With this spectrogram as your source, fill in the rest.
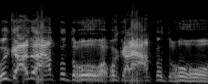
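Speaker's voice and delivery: put-on star voice, belted out loud and high. Try out an impression while others say whom it sounds like, as an Arnold Schwarzenegger impression. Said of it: "That's Arnold".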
